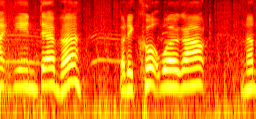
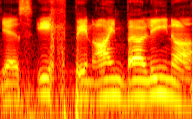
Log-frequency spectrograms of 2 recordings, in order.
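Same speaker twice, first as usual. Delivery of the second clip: very low, hushed put-on German accent; 8 semitones lower, 5 dB quieter than usual. Commentating a battle, voicing American medics trying to pass as German: fake German accent. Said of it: "despite their best attempts at a fake German accent".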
